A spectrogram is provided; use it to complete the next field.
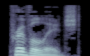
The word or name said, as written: privileged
